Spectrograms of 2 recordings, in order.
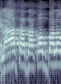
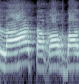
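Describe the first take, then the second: First: The verb begins with two ta syllables. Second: The verb begins with one ta syllable. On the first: "দুটোটা রাখতেও পারবো" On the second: "একটাকে ফেলে দাও"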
